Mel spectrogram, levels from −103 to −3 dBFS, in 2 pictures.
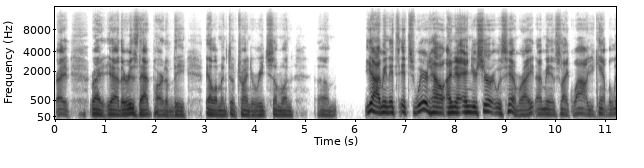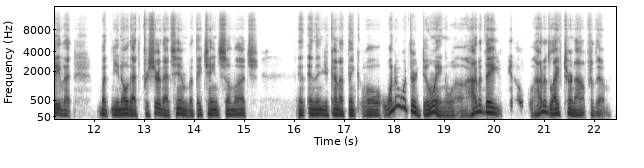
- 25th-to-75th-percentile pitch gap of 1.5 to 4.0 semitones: No, average, 4.4 semitones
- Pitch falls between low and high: No, low, 110 Hz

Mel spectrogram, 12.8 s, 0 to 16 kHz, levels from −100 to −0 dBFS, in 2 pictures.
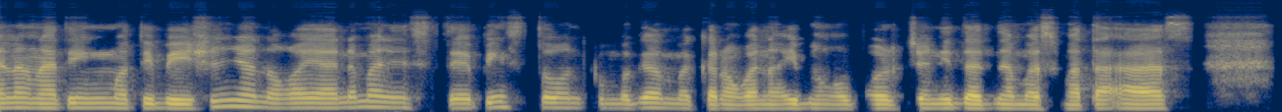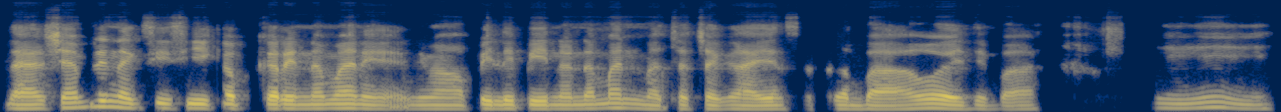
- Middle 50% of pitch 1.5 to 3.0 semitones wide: Yes, average, 2.7 semitones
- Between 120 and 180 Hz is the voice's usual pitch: Yes, medium, 140 Hz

